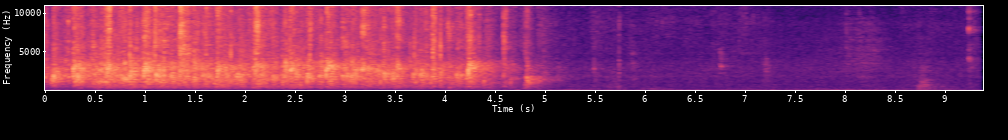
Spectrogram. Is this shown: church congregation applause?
yes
